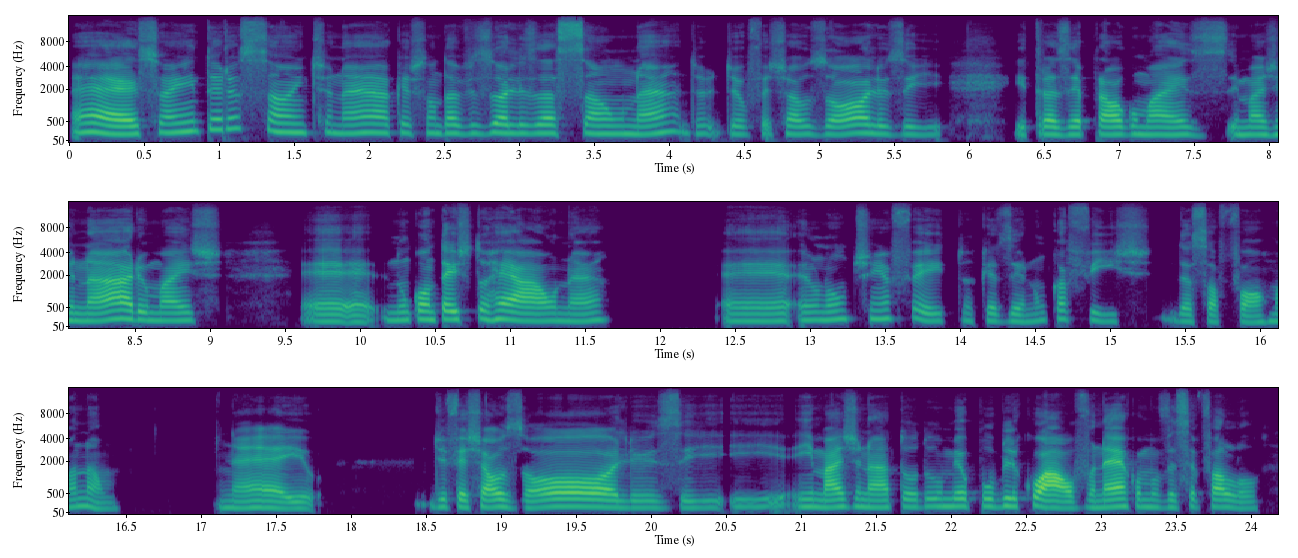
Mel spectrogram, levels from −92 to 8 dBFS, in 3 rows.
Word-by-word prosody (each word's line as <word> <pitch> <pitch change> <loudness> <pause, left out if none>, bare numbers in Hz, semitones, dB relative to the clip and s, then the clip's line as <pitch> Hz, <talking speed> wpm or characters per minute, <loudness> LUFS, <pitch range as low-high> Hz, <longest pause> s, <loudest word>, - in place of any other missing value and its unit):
É, 205 -5 +5
isso 195 +4 -4
é 220 +1 0
interessante, 250 -5 -3
né, 215 +2 +1
a - - -2
questão 210 0 -8
da 210 0 -1
visualização 205 -1 -2
né, 195 +6 -2
de 195 -3 -14
de - - -13
eu 180 - -8
fechar 185 +1 -6
os 185 0 -9
olhos 190 0 +1
e 180 -1 -11 0.4
e - - -11
trazer 180 -2 -1
para 180 +1 0
algo 180 +1 +1
mais 175 -3 -3
imaginário, 180 +3 +3
mas, 180 0 -3 0.5
eh, 160 -2 -3
num 190 0 -8
contexto 205 +1 +1
real, 180 -4 +4
né, 170 +2 -5 0.8
eh, 165 +1 -5
eu 185 +1 -7
não 200 +3 -6
tinha 215 +1 -7
feito, 175 -5 -7
quer 170 - -6
dizer 160 -1 -8
nunca 190 +6 -7
fiz 165 -3 -11
dessa 160 -6 -7
forma 150 +4 -4
não, 135 -7 -7 0.7
né, 150 -1 0
eu, 140 0 -5 0.8
de 175 - -6
fechar 165 0 +2
os 160 -3 -3
olhos 160 -2 +4
e 150 0 -11
e 175 +3 -11
imaginar 165 -1 +2
todo 180 +1 -6
o - - -6
meu 180 0 -2
público-alvo 170 -4 +6
né 170 +3 +7
como 170 -2 -8
você 165 +2 -7
falou. 155 -4 -1
180 Hz, 145 wpm, -24 LUFS, 165-200 Hz, 0.8 s, né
